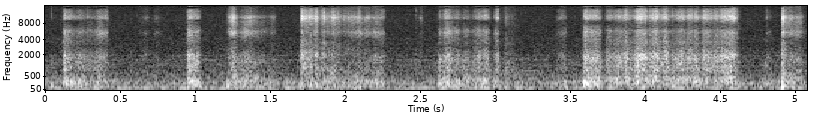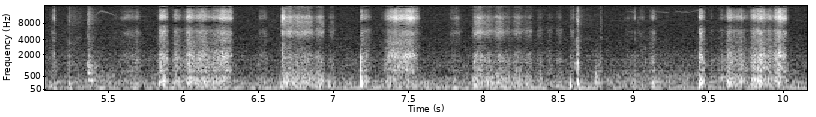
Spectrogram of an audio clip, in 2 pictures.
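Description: A sharpened wooden pencil writes in handwriting strokes on a lined grey-beige paper notebook page, its graphite tip scratching across the paper surface. Quiet, bright, dry scratching comes in bursts of varying length, separated by brief pauses between strokes.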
